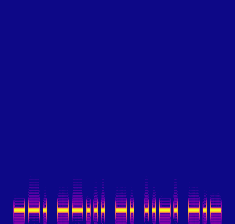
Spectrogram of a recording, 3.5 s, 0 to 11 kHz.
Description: Morse code, heard as a keyed tone, about 22 wpm, 700 Hz. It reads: G7NFK
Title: DXCC-100 Call Signs - 5 Characters - Repeated 3x - 22wpm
